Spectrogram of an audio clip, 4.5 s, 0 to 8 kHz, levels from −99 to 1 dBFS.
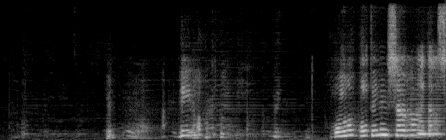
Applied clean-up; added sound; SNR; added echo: neural mask model DeepFilterNet 3.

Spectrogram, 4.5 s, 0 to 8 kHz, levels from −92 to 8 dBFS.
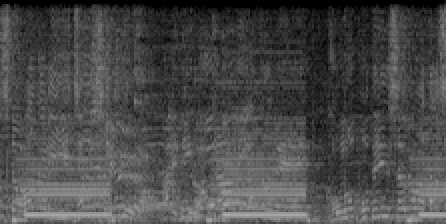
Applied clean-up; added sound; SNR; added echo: none; Telephone; -4 dB; reverberation time 1.0 s.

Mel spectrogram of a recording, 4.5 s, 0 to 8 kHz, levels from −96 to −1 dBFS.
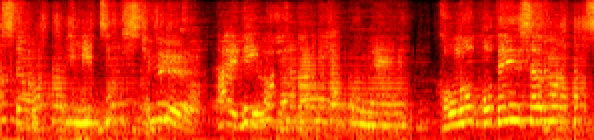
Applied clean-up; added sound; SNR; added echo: neural separator model SepFormer DNS4.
